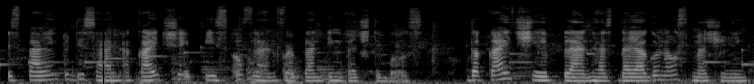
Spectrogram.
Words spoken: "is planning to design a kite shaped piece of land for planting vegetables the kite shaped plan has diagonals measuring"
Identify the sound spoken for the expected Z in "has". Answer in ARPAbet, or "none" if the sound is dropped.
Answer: S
